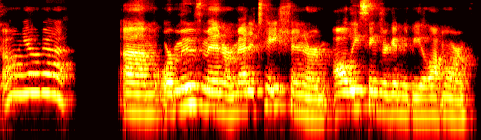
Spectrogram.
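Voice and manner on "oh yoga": imitating people suddenly gushing about yoga, pitched much higher; swoony, breathless "Oh, yoga" with a big upward swoop; mock gushing. Mocking everyone who now raves about yoga, in a gushing voice pitched much higher. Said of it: "everybody's like".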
